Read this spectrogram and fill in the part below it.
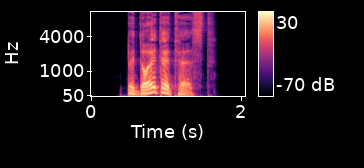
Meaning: inflection of bedeuten: 1. second-person singular preterite 2. second-person singular subjunctive II
- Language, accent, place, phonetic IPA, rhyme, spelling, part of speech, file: German, Germany, Berlin, [bəˈdɔɪ̯tətəst], -ɔɪ̯tətəst, bedeutetest, verb, De-bedeutetest.ogg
